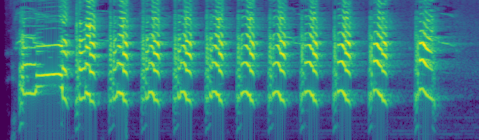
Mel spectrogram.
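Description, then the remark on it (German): A human voice imitates a screeching gull in a rapid series of about a dozen harsh, nasal calls, loud, in a steady rhythm with no talking over them. “eine Möwe möft oder wie wir sagen würden an der Nordsee, sie kreischt.”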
